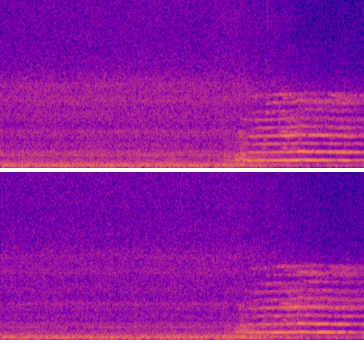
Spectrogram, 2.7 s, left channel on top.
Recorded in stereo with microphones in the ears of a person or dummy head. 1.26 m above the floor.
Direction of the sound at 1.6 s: 35° left (ahead or behind).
